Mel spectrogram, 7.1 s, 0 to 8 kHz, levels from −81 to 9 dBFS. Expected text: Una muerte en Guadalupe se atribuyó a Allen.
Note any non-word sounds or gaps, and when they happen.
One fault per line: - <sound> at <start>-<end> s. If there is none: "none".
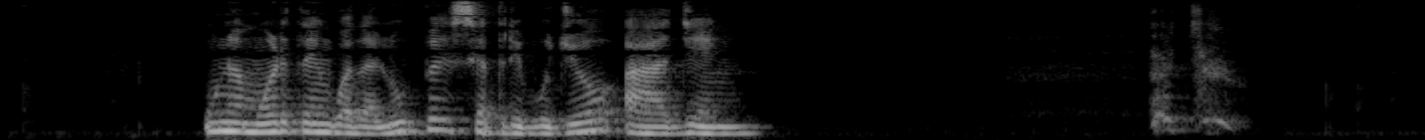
- sneeze at 5.0-6.3 s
